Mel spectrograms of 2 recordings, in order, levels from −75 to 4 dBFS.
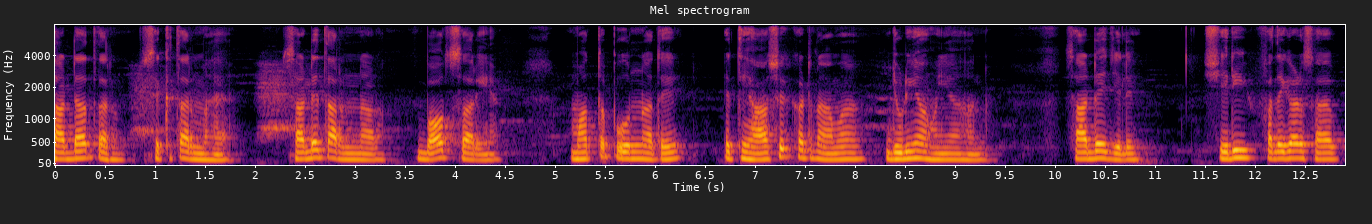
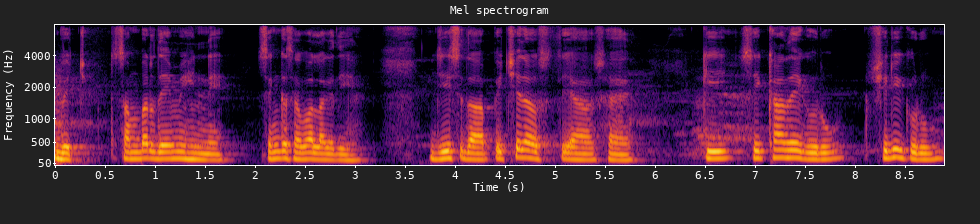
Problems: constant background noise, continuous background conversations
